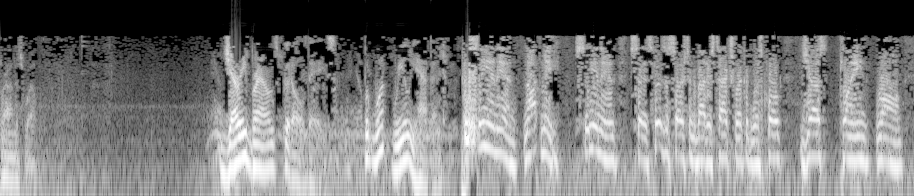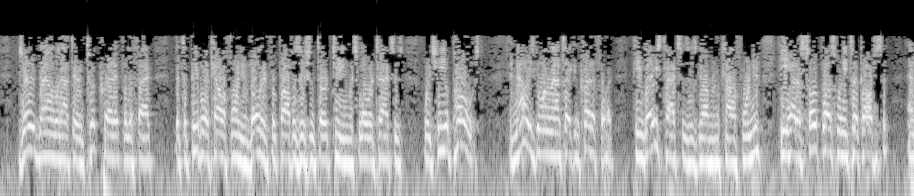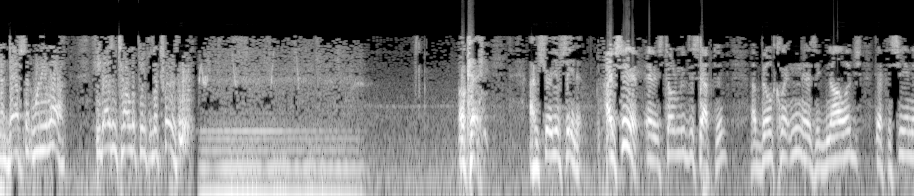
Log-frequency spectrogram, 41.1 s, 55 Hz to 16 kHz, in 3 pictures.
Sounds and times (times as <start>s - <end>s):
Speech: 0.0s - 0.6s, 3.1s - 30.4s, 35.4s - 41.1s.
